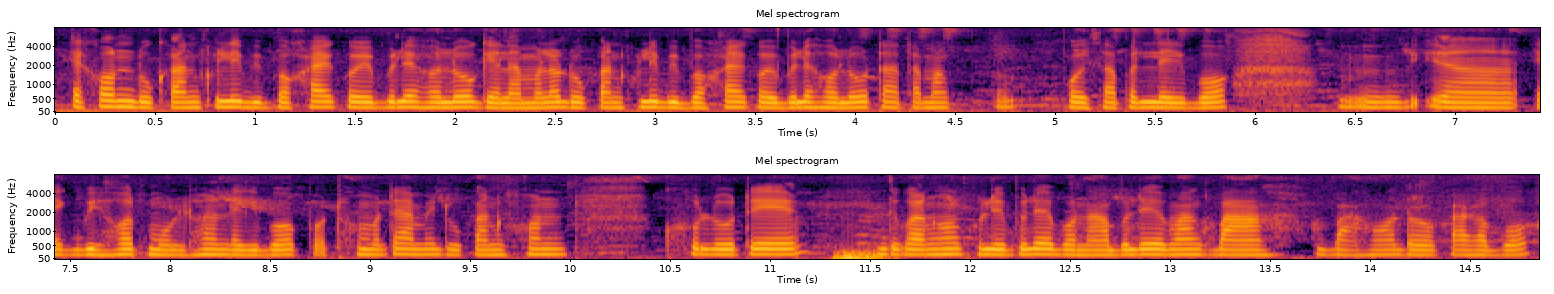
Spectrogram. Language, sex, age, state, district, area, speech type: Assamese, female, 18-30, Assam, Dibrugarh, rural, spontaneous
